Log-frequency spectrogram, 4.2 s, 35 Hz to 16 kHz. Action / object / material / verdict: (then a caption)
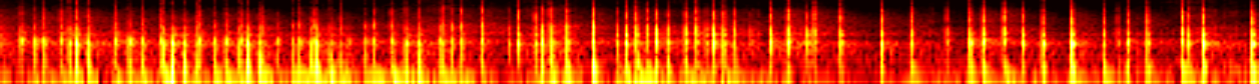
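tap / hardcover book, glossy cover / cardboard / none. Long nails tap fast on the cover of a large, solid, glossy hardcover book. The result is a rapid, uneven run of short, dry clicks with a hollow knock around 650 Hz, a bright edge, and almost no ring after each tap.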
